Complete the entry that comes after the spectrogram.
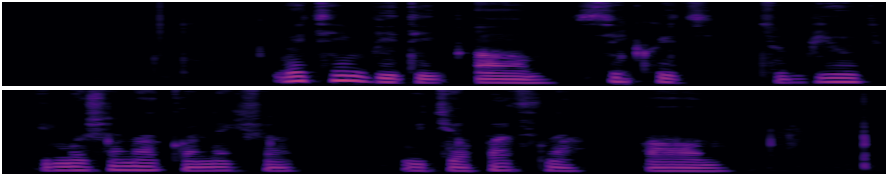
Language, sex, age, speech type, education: Nigerian Pidgin, male, 15-29, spontaneous, tertiary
